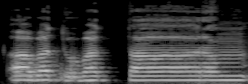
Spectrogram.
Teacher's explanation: করা যাবে না একবার দেখো অবতু বক্তা এখানে অবতু ব তাহলে তু ব দুটো যেহেতু হ্রস্ব তাহলে অবতু ওখানে কোনো রকম টাইম নেওয়া যাবে না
